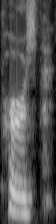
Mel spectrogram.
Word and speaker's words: Pierce: for an lgbtq organization the word purse in it as in I've got a fabulous purse exactly the the Zimmerman purse Democrats um and we're gonna have to remind people of that because they're gonna like forget that they're gonna see it like I did and say Pierce instead of purse thank you both so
